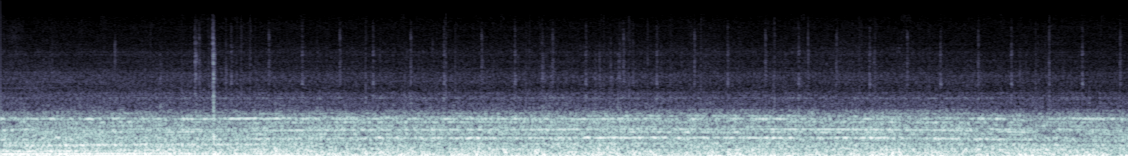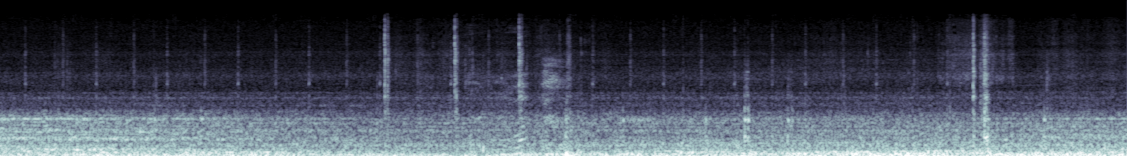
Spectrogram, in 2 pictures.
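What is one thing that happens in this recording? Tyres rumble on a paved road.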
